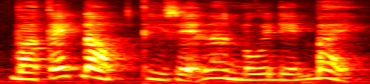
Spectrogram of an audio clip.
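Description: A woman teacher with a slightly high voice walks young pupils through a first-grade math exercise. She counts aloud slowly and patiently, one item at a time. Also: a bit bright, a little hiss or hum. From Vietnam.

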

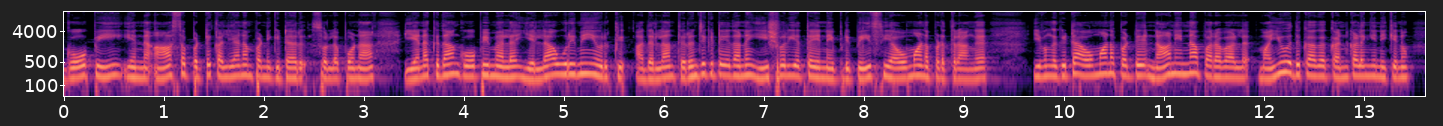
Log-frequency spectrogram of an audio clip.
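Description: Serial recap: woman doing an aggrieved young wife, explaining herself at even mid pitch. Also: a little fast, close to an everyday voice. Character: hurt younger wife defending herself and her daughter. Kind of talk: retelling a TV serial scene.

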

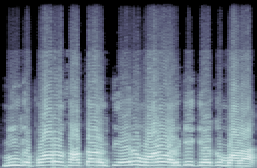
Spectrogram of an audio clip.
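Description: Woman doing an exasperated older cartoon mother-in-law, stern, very high pitch. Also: steady tone, rapid-fire, bright, forceful tone. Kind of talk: homemade animated family drama.

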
